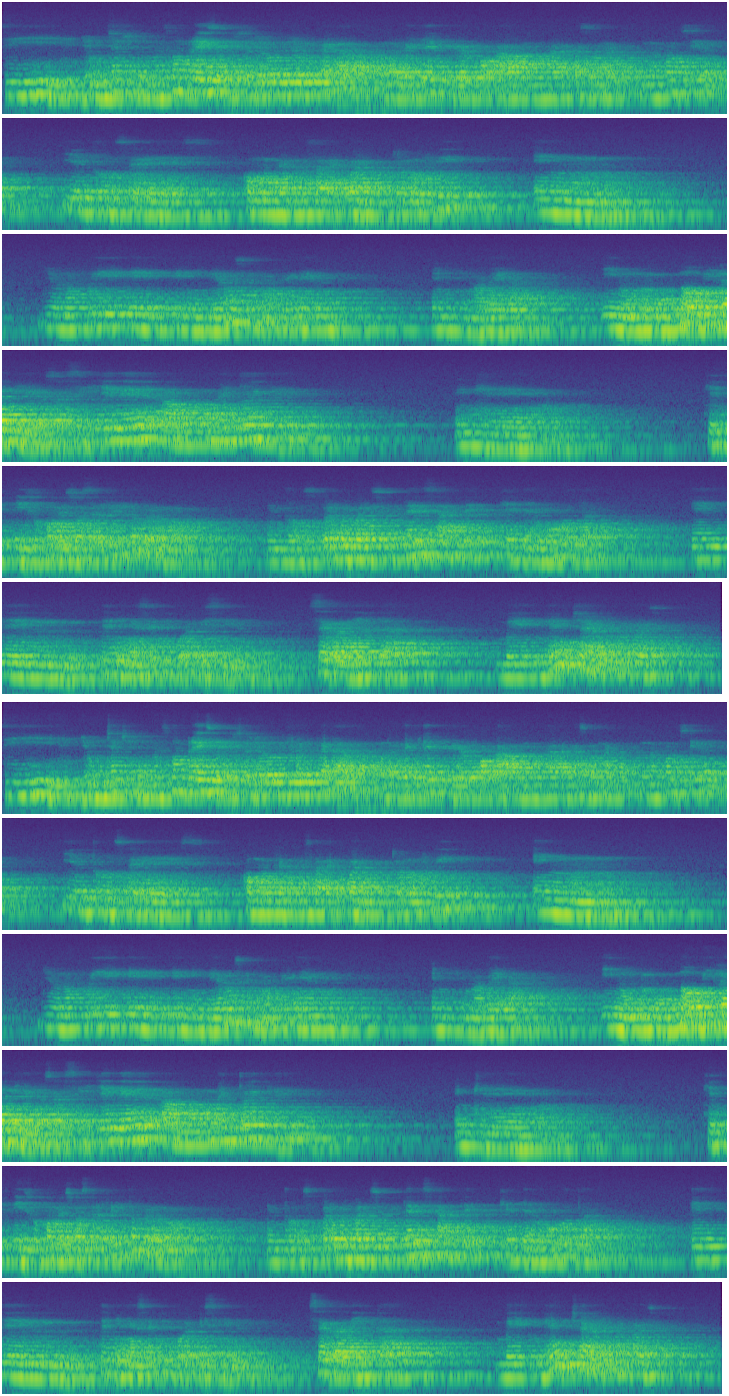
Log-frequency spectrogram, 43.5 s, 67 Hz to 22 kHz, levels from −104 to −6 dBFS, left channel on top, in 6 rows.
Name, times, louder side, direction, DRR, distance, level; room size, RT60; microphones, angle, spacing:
voice 1, 0.0-7.2 7.9-11.9 12.6-13.4 14.9-17.9 18.8-19.7 20.5-24.8 26.3-27.3 28.8-30.9 31.6-35.0 35.9-38.7 39.4-40.3 41.2-42.8, equal, 80° right, -8 dB, 1.5 m, -24 dB
8.8 x 4.7 x 2.6 m, 2.7 s
head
